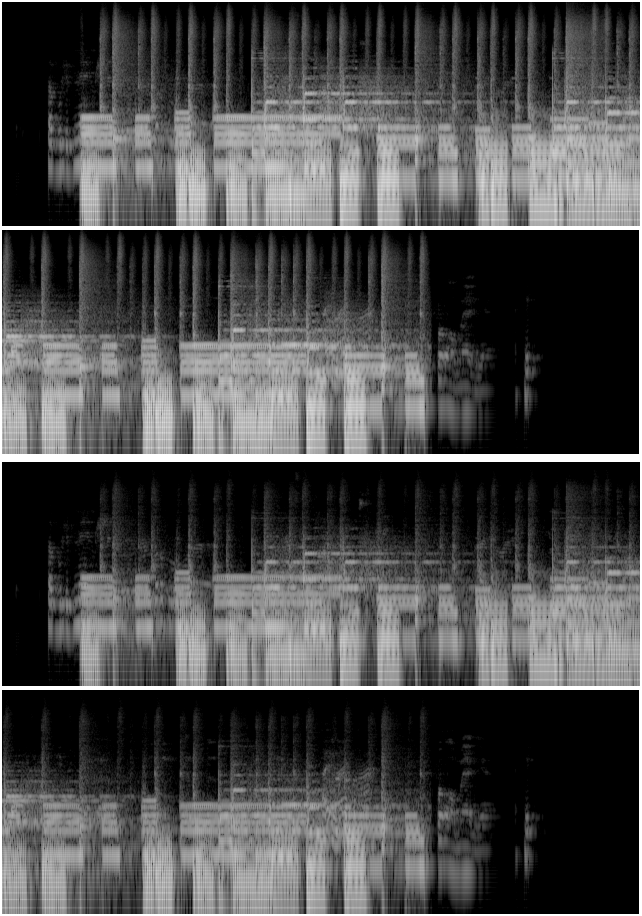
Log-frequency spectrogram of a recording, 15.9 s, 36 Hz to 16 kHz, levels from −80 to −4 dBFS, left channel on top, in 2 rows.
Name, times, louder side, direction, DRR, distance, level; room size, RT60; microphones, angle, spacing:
voice 1, 0.6-2.7 3.5-4.6 5.9-6.5 11.9-12.6 13.3-13.4 14.5-14.6, equal, 5° left, 3 dB, 1.0 m, -45 dB
sound 1, 1.0-13.3, left 5 dB, 70° left, 0.4 m, -26 dB
voice 2, 3.9-5.0 6.0-11.7 11.9-12.9 13.4-14.1, right 1 dB, 55° right, -2 dB, 2.0 m, -49 dB
8.1 x 7.6 x 6.1 m, 0.39 s
head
